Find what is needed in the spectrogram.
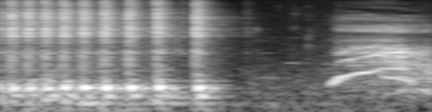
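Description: Tabletop prize wheel spinning, its flapper clicking rapidly against the rim pegs, then stopping about a second in. A rising voice-like exclamation follows near the end.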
